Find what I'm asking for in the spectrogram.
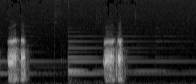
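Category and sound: animal, frog croaking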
